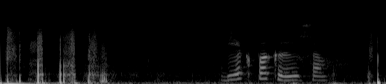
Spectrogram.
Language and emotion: Russian, neutral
